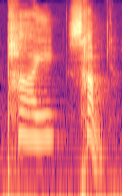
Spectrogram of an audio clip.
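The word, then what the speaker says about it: Π: 자, 요거 읽을 때는 5 그다음에 파이 3 요렇게 읽습니다.이 파이라고 읽는 이유는 뭐냐하면이 5가 똑같은 수가 세 번 곱해졌죠.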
